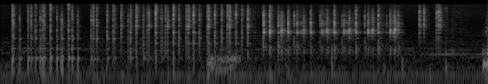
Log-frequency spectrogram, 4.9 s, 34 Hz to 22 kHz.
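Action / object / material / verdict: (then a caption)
tap / plastic spray bottle / plastic / none. A tall, slim blue plastic body mist bottle, hollow and partly filled with liquid, is held in one hand and tapped rapidly with long acrylic nails. The taps are dry, bright clicks with almost no ring, and a hollow tone near 1.8 kHz rings through the middle of the clip.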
